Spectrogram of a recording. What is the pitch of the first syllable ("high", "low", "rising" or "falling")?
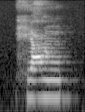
high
